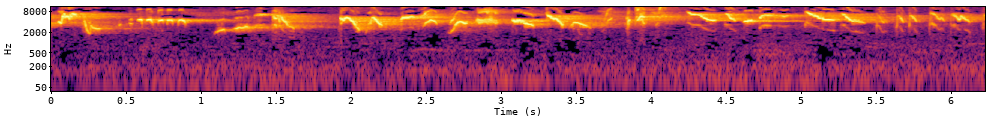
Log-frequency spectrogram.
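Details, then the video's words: Oriental white-eye, a wild-type pleci ngalas, singing a long unbroken rolling song for training other birds: dense high twitters, quick rising and falling whistled slurs and buzzy trills running without break for six seconds. "Pleci Ngalas Gacor Ngerol Durasi Panjang | Masteran Pleci"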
